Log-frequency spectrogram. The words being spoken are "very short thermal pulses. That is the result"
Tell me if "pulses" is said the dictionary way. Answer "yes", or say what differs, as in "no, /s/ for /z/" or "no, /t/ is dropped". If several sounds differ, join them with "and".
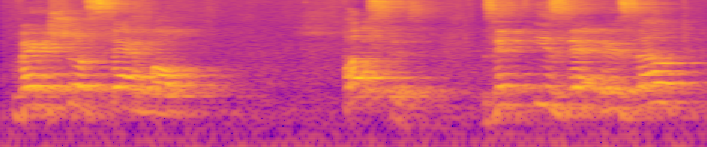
no, /l/ is dropped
